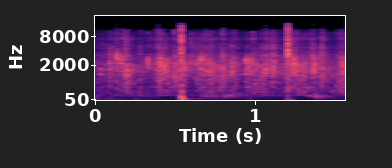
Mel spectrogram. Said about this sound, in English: She finished on the honor roll at Shakopee High School. I'll hold for applause.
